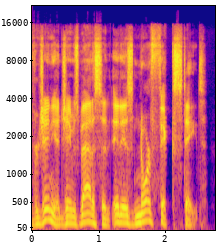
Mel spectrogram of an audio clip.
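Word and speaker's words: Norfolk: James Madison it is Nori State not norol there is no l it is noric is how you say it really yeah so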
